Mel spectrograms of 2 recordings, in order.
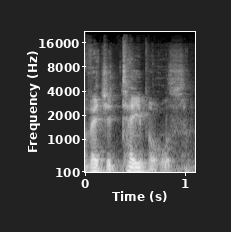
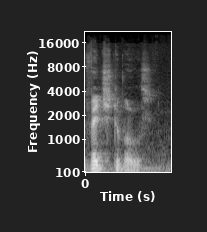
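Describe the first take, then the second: First: The stress falls on the final part, middle pronounced. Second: The stress falls on the first part, middle dropped. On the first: The speaker calls it wrong. "Don't stress the tables at the end" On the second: The speaker calls it right. "The stress is at the beginning"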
